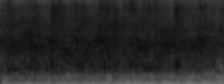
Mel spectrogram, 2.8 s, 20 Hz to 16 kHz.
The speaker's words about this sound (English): We got about 20 claps with that.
